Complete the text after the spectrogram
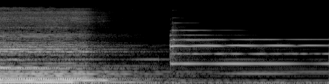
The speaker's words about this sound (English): Ring Christmas bells, for now's the season to be jolly. Ring Christmas bells, for Christmas time is here.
